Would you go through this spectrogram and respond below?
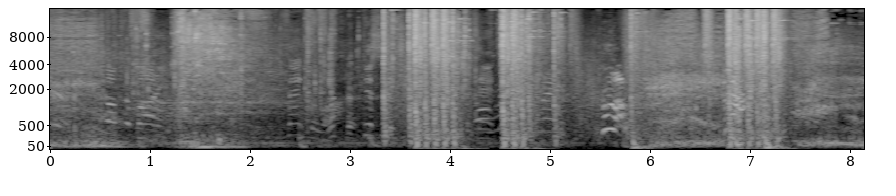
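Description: Gunfire from a powerful gun in the sci-fi video game The Outer Worlds: several sharp, loud bursts of shots fired in quick clusters, mixed with a person's exclamations and other in-game sounds.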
